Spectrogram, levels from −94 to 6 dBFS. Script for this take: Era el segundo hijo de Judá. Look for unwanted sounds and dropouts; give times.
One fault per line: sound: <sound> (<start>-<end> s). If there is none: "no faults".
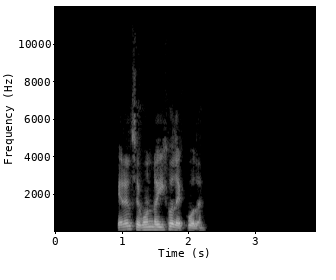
no faults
